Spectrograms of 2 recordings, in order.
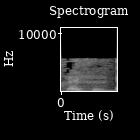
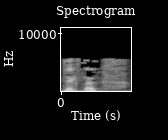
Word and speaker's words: Techsys: Texas. It's spelled TECHSYS. But I think it's intentional that they call it Texas.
